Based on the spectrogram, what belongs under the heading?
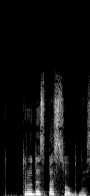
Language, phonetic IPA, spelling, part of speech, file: Russian, [trʊdəspɐˈsobnəsʲtʲ], трудоспособность, noun, Ru-трудоспособность.ogg
- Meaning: ability to work (a certain amount and quality)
